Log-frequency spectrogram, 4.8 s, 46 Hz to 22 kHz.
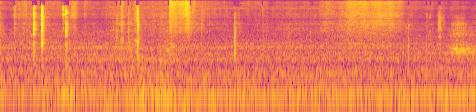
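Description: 2023 Ford Escape ST-Line driven on the road, a steady low engine and road rumble heard from inside the cabin, with faint clicks and rattles on top.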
